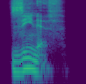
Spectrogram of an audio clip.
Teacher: It has 2 syllables, and the stress is on the first syllable.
